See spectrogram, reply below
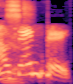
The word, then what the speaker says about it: al dente: And you said al dente. – Oh, stop it. – I almost had a car accident. – Oh, yeah, because it's so important to you. If you're going to use an Italian word, you got to make sure you pronounce it right. – Sure. – Which is? – Al dente. – Al dente, yes.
